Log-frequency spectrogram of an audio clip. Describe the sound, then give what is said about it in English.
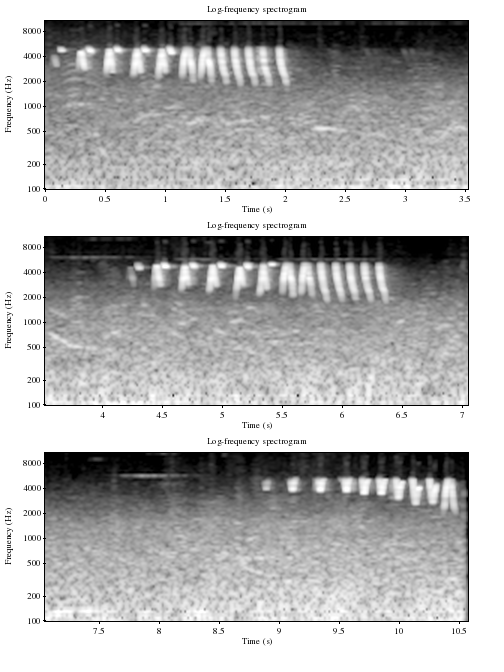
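Song of a northern waterthrush, a slender olive-brown songbird with a buff eye stripe. Three bursts of rapid, bright, high chirps ring out over steady low background noise. “a slender songbird with an olive-brown back, pale yellow to buff underparts with dark stripes, and a pretty distinctive buff-colored eye stripe. And it sounds like this.”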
